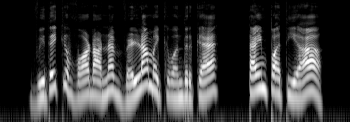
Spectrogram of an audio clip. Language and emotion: Tamil, angry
